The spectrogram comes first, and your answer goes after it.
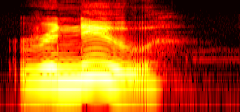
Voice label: "renew", English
